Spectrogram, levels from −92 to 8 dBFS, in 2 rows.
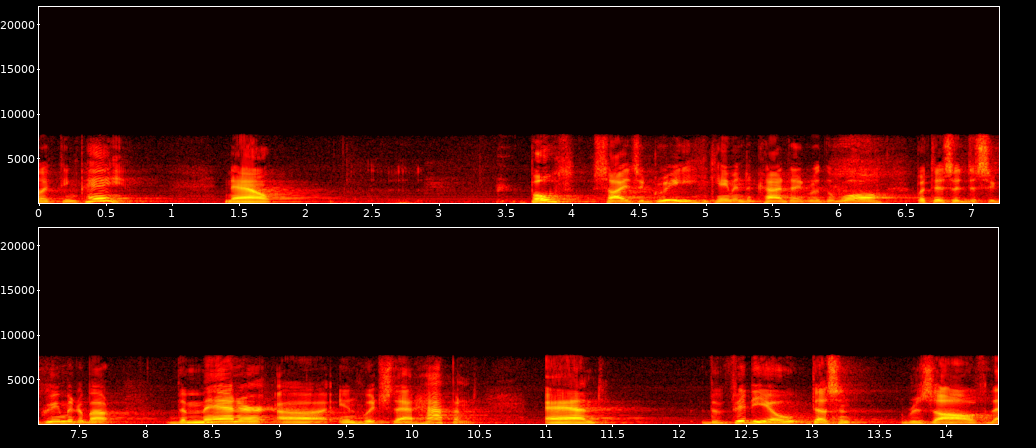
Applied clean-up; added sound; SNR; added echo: none; none; none; none.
